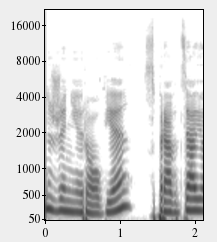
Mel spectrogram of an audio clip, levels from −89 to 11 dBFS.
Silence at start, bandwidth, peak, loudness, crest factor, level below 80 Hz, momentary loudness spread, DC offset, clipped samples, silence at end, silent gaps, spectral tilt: 0 s; 13 kHz; -6 dBFS; -24 LUFS; 16 dB; -32 dBFS; 6 LU; under 0.1%; under 0.1%; 0 s; none; -8 dB/octave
